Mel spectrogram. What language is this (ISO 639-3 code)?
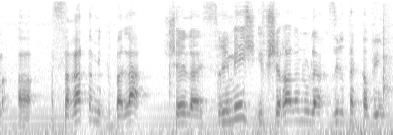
heb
